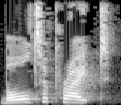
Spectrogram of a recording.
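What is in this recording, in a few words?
"bolt upright", English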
